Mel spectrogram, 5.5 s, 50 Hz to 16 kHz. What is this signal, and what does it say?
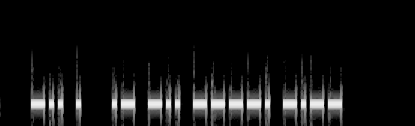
Morse code, heard as a keyed tone, about 20 wpm, 700 Hz. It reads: DE AD9Y
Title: USA Callsign DE Callsign - 4 Characters - 20wpm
